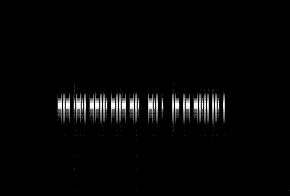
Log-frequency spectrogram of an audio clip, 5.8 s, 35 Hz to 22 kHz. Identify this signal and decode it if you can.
Morse code, heard as a keyed tone, about 42 wpm, 700 Hz. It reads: KL7XD DE AA6SE
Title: USA Callsign DE Callsign - 5 Characters - 45wpm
